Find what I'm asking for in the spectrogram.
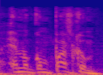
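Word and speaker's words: Emmer-Compascuum: Emme Kompascuum, zeggen wij altijd.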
